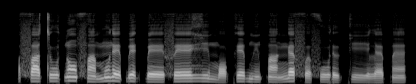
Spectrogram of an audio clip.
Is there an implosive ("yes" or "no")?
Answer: yes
